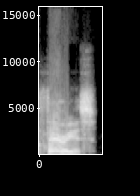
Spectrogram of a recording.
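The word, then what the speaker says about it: Farias: last name oh my last name is uh FAS okay farious okay so we have FIS of wicked comics on the program welcome we're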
